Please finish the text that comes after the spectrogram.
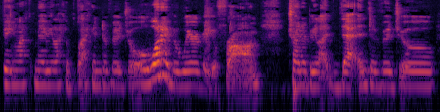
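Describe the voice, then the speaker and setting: A young woman in her twenties is chatting casually about her childhood. She tells stories with many fillers and little giggles, and she sounds relaxed and friendly. Her pitch is mid-range. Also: a little fast, gravelly, low-quality recording. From Ethiopia, raised in New Zealand. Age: 20s. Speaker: interviewee. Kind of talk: casual personal chat.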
